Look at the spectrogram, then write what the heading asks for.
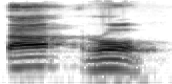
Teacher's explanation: تا کو باریک پڑھیں گے، اس کو تورو نہیں پڑھیں گے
